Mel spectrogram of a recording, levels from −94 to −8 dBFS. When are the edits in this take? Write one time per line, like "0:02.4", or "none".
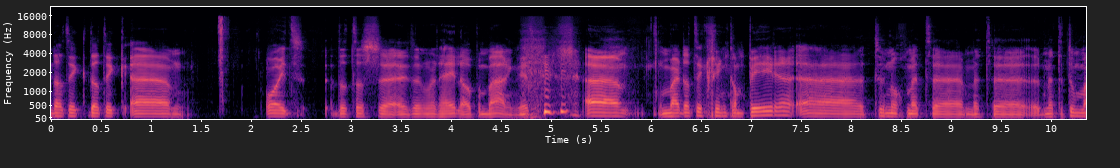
none

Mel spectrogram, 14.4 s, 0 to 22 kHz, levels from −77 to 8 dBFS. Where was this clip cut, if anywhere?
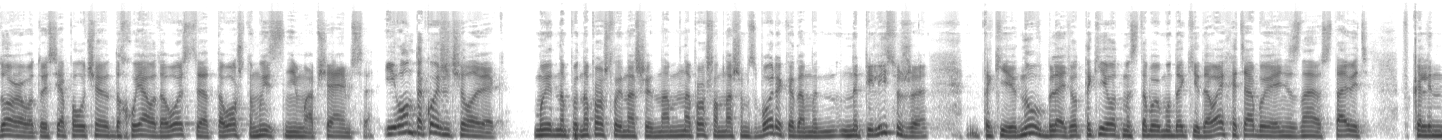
none

